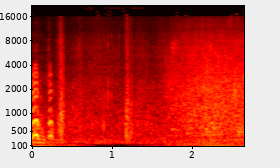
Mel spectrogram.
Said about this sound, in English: I'm under the bridge now, and you can hear there's a storm drain that's bringing some water into the creek here, and then the rest of the water flowing through the creek under the bridge.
